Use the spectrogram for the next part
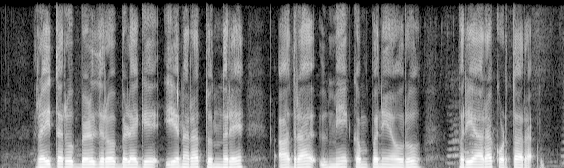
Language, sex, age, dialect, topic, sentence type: Kannada, male, 18-24, Central, agriculture, statement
